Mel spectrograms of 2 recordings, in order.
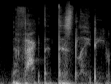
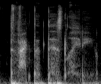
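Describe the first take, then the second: No difference in how they are said.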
